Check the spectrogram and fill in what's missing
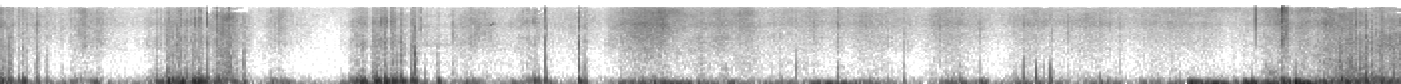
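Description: Fingertips and long nails scratch the fabric of a cream cotton canvas throw pillow with a cat print and grip its corners close to the mic. The sound is low and muffled, with rumbling, scratchy swells and short sharp rasps, and almost all of its energy sits in the deep bass.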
